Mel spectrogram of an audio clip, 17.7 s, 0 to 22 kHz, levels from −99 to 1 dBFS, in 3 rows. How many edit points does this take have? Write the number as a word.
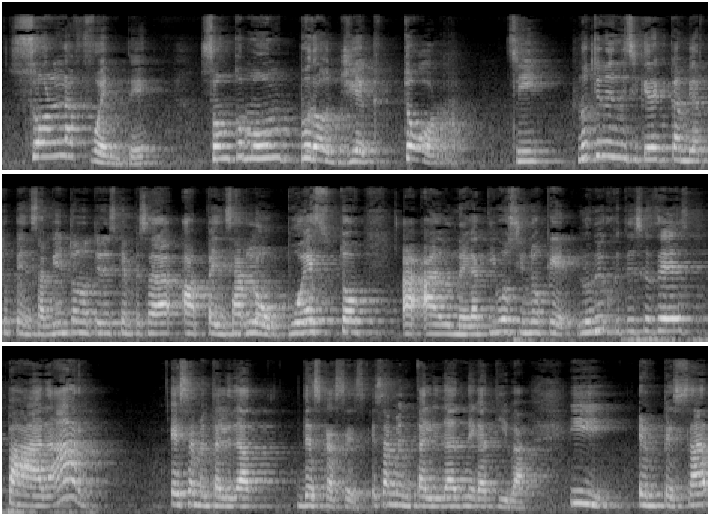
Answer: one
